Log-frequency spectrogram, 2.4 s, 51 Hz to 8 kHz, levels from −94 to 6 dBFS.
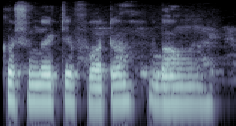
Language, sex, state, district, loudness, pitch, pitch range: Bengali, male, West Bengal, Dakshin Dinajpur, -20 LUFS, 135 Hz, 125-140 Hz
